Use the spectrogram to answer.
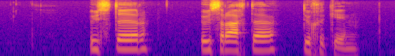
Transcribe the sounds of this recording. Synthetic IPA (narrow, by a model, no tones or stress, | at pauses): ustər | usræχtə | tuχəkɛn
